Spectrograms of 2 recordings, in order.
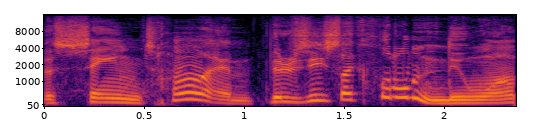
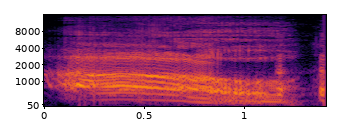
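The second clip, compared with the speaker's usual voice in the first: dramatic oh; 9 semitones higher than usual. Retold or imitated. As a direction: make the oh heavy with hints. Mother hints at something, exaggerated.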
